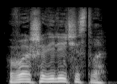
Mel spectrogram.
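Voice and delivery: breathless cry of a herald; gasping, urgent call; urgent panting report. A narrator's reading. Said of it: "захлёбываясь дыханием".

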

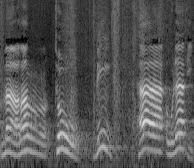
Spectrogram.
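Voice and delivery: مررت بهؤلاء stretched very slowly, syllable by syllable; drawn-out example. Shown as a demonstration. Teacher to pupils, dictating the sentence very slowly. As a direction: spell the example out slowly for the class. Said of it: "teacher drawing out example sentence".

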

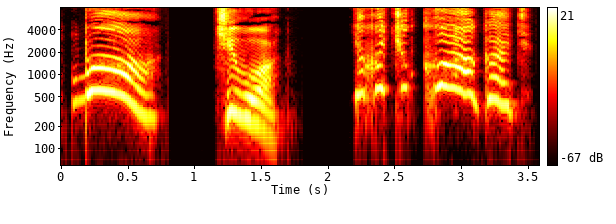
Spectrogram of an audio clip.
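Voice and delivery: put-on a small child with an urgent need; whiny little girl. Gayane tells Ba she needs the toilet: high toddler whine.

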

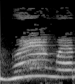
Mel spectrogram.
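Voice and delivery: high-pitched mock newborn wail; a light imitation of a baby's cry; imitated baby crying. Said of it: "ba nghe tiếng nít khóc".

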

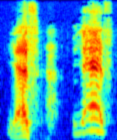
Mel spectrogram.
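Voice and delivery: strained yes, leaping high; high, agonised gasp of surrender; gasping through agony. A narrator's reading. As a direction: give in, crying out in pain. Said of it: "Blackthorn gasped through his agony".

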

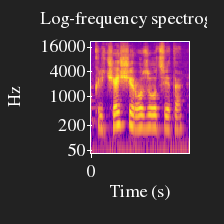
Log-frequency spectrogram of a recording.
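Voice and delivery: plain reading voice

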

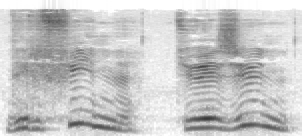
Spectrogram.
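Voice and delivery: loud, high-pitched threat of an insult; angry outburst. A narrator's reading. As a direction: cry her name, then start the insult. Countess's insult, cut off in quarrel.

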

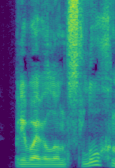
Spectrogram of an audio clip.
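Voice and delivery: plain reading voice

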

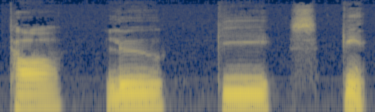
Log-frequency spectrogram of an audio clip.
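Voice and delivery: Ta, lu, ki, s, ki said one syllable at a time; syllable demo. Shown as a demonstration. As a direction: spell it out in sounds for the class. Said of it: "First part is pronounced like this".

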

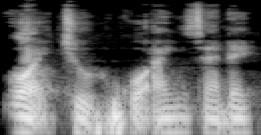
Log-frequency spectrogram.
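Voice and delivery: low, quick, cold command; cold and cutting. A narrator's reading. Woman demands the servant fetch his boss, coldly cutting. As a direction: order him coolly, without delay. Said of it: "giọng sắc lạnh lại vang lên".

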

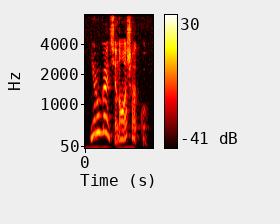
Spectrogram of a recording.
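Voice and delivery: put-on very high-pitched child's voice; tiny high voice, mildly indignant; indignant little girl. A narrator's reading. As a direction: protest like an offended small child. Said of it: "возмутилась Настёна".

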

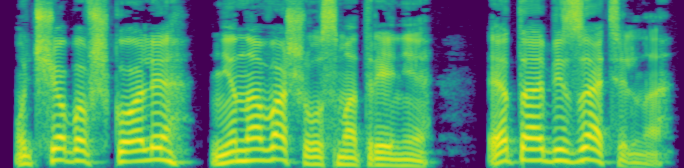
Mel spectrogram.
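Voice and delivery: a hint of a stern robot teacher; lightly voiced machine voice, firm; metallic robot voice. A narrator's reading. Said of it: "звучал металлический голос Муаллима".

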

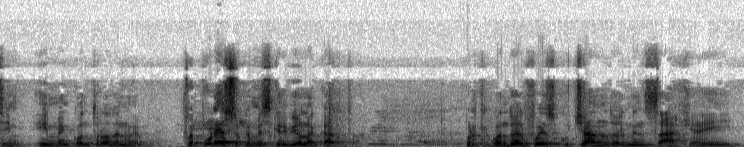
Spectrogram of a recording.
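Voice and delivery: rising pulpit fervor; impassioned preaching. Acted. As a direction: drive the testimony home to the congregation. Preaching climax of testimony.

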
